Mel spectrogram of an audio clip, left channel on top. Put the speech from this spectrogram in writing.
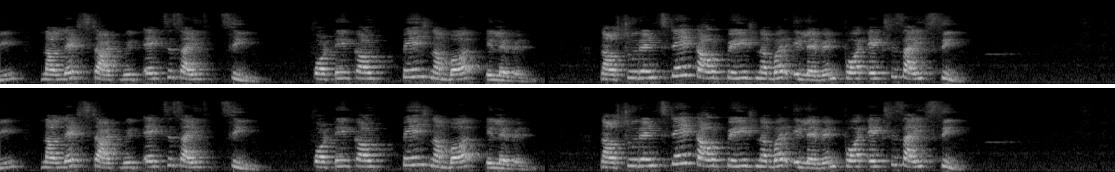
Now let's start with exercise C. For take out page number 11. Now students, take out page number 11 for exercise C.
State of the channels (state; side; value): identical; both; correlation 1.00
